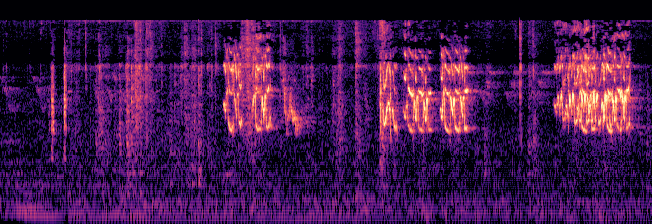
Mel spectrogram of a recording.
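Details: Lovebirds being hand-fed spinach and coriander in early hand-feed training, giving short clusters of scratchy, high chirps at irregular intervals, ending with a longer rapid chattering burst; quiet room noise between.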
